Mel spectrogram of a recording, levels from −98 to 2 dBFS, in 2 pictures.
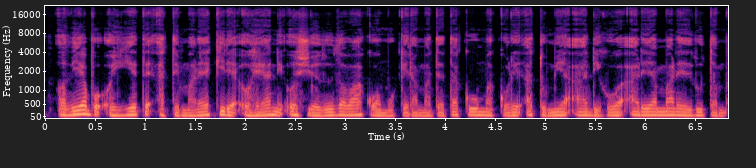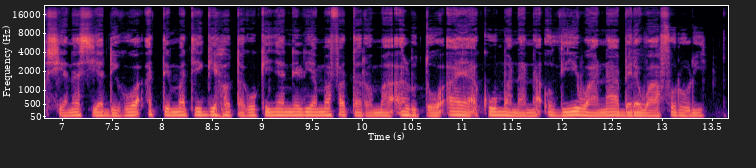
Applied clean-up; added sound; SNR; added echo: none; none; none; none.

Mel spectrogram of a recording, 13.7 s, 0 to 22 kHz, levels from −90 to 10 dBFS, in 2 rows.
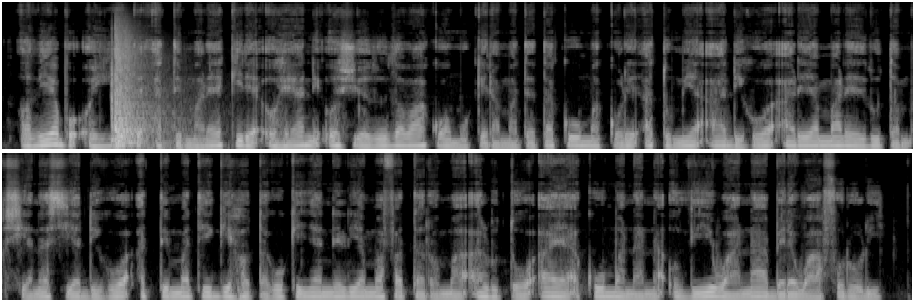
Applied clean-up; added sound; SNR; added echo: none; Explosion; 1 dB; none.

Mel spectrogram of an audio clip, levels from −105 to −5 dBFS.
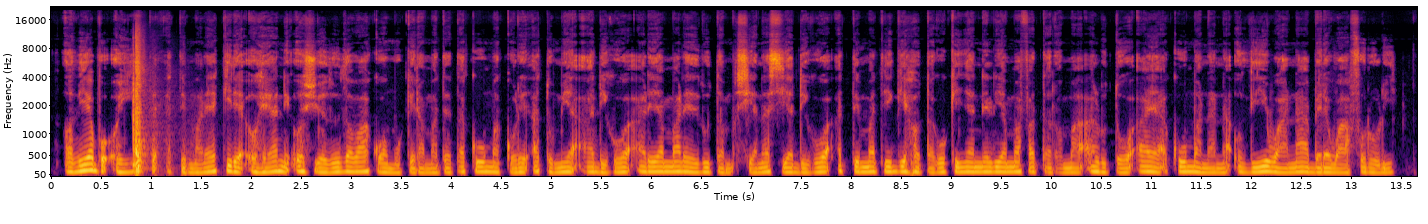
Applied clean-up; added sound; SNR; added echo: neural mask model RNNoise.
